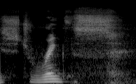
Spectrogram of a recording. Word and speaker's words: strengths: The pronunciation of that one is there's a n sound, n, and then it goes to the g, n, k, g, k, th, and then you have to go to the th, th, and then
